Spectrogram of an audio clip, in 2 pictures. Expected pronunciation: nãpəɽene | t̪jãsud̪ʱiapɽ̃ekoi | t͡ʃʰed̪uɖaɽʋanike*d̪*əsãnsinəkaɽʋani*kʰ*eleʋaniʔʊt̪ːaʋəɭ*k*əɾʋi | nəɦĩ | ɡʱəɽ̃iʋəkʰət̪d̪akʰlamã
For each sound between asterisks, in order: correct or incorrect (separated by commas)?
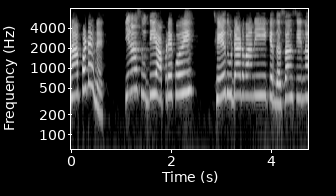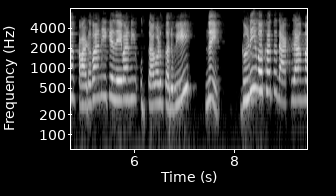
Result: correct, incorrect, correct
